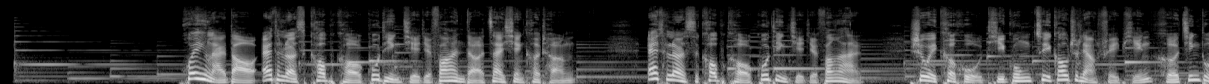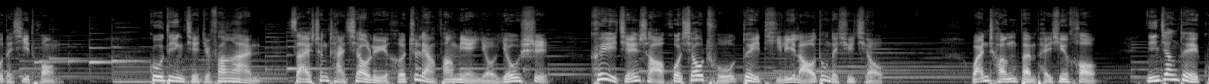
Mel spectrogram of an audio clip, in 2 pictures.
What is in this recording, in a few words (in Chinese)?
男 中英混录 培训课件 正式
